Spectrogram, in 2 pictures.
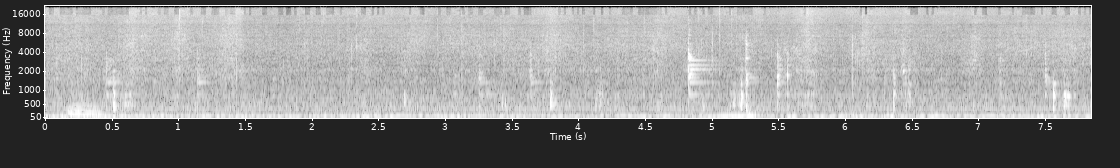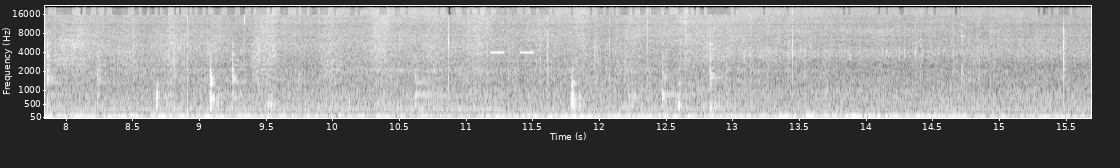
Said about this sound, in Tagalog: gisahin lang muna natin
